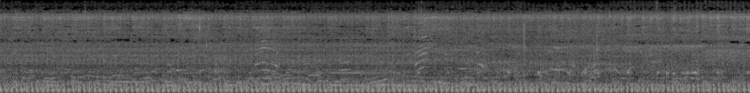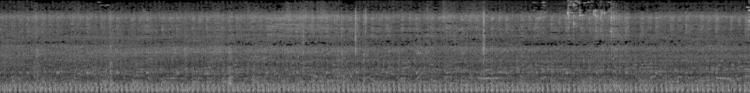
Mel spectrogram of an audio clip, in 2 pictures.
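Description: Motorcycle engines idling steadily close by, with voices and music in the background.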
